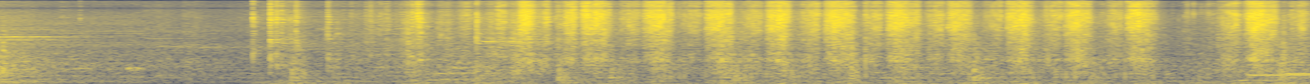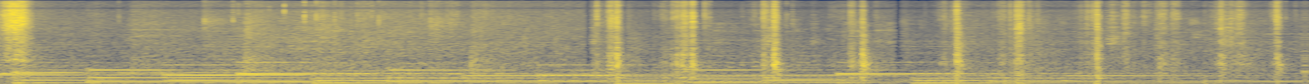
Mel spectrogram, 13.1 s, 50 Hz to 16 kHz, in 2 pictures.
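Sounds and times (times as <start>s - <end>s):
rhythmic scraping strokes: 1.8s - 6.8s.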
